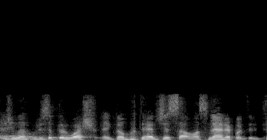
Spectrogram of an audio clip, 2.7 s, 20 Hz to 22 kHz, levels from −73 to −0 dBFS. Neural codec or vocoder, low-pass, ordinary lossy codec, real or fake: codec, 16 kHz, 0.5 kbps, X-Codec, HuBERT features, trained on general audio; 7.2 kHz; AAC, 32 kbps; fake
